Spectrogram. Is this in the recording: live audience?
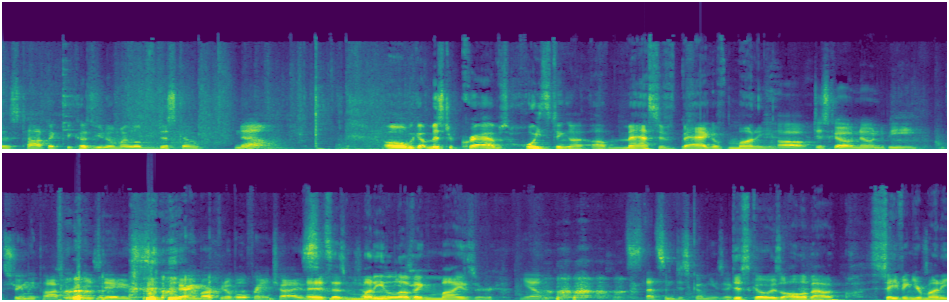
no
